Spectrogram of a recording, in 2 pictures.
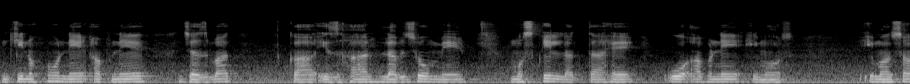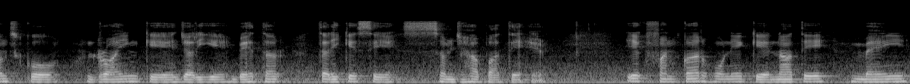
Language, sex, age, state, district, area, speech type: Urdu, male, 30-45, Delhi, North East Delhi, urban, spontaneous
